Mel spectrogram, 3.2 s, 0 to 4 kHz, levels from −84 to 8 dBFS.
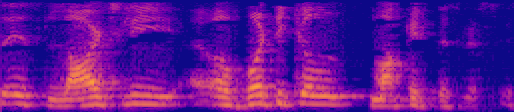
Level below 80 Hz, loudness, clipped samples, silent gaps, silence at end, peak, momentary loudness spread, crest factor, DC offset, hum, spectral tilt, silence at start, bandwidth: -68 dBFS; -23 LUFS; under 0.1%; none; 0.25 s; -6 dBFS; 12 LU; 16 dB; under 0.1%; none; -10.5 dB/octave; 0 s; 4 kHz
